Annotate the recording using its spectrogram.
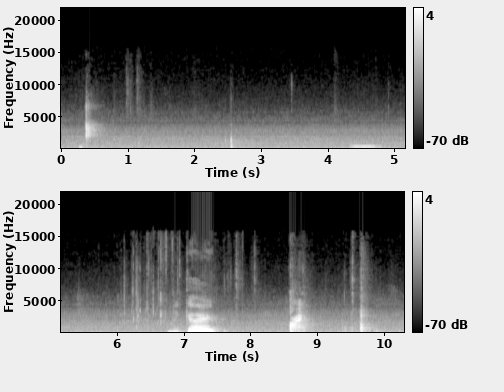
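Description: Quiet kitchen room tone with a few light clicks and knocks of things being handled on the counter, and a brief hummed voice about seven seconds in.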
